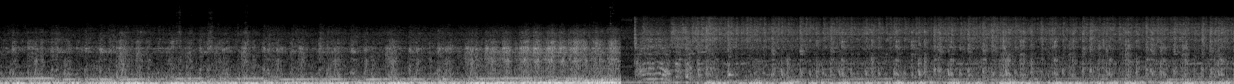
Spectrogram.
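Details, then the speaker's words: 1990s Chevrolet K3500 1-ton diesel pickup, battery just recharged, about 50°F: cranks and catches, smoky rough start, then lumpy uneven idle with rattling clatter, sounding like a big cam. "thankfully the thing actually started this thing starts rough it's not like it's even cold outside it's like 50° and this was a smoky [Music] mess"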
